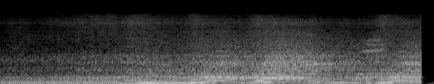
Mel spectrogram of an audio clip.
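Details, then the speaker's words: Acura started and revved briefly to get fuel in: the engine revs and settles with a slightly raspy exhaust note from a minor exhaust leak; headers, downpipe and test pipe are waiting to be installed. "give her a quick turn get some fuel in there I know you guys hear that minor exhaust leak"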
